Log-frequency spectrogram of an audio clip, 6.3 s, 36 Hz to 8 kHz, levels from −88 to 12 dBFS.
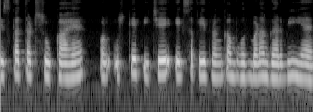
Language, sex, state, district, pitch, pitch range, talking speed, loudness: Hindi, female, Haryana, Charkhi Dadri, 205 Hz, 195-245 Hz, 155 wpm, -16 LUFS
